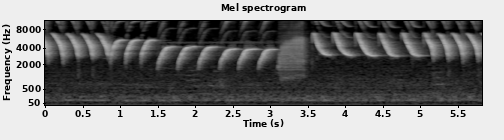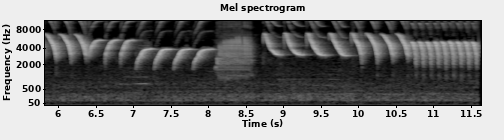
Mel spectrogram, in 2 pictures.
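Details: Long-rolling canary lure song meant to get young canaries singing: continuous rapid series of bright downward-sweeping whistled notes in several runs, split by two short noisy bursts, closing with a steady buzzy roll.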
